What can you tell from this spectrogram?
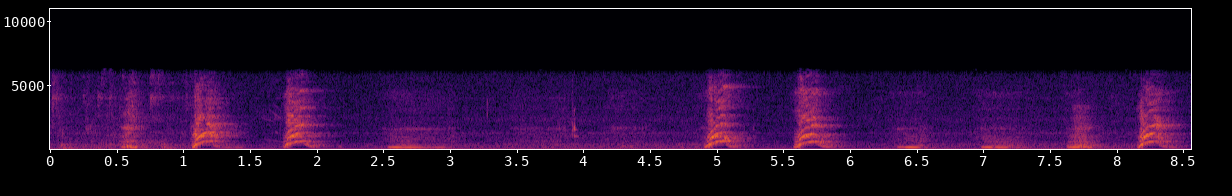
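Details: Suzy-Q, an elderly 12-year-old female Papillon, barks while playing with her bone at home; sharp, high barks in pairs and small runs, roughly every half to one second, with softer yips and quiet pauses between bursts.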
